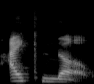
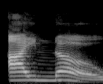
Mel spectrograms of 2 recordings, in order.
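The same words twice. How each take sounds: First: The word know starts with a K sound. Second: The word know starts with an N sound. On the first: The speaker calls it wrong. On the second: The speaker calls it right.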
